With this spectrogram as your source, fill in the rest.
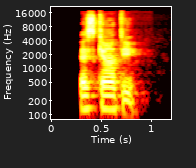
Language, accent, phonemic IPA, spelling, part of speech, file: French, France, /ɛs.kɛ̃.te/, esquinter, verb, LL-Q150 (fra)-esquinter.wav
- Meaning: to damage, ruin, or wear out, especially through use or misuse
